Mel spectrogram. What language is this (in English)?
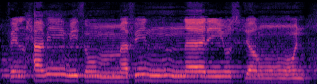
Arabic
